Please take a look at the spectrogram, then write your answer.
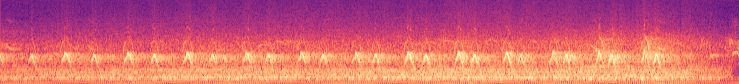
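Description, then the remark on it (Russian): A gibbon calls in a steady, rapid series of hooting notes, about two per second, rising slightly in intensity, over a dense, constant wash of buzzing jungle background noise, recorded on a tape recorder in the jungles of South Vietnam. “Это особая удача. Крик гиббона.”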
